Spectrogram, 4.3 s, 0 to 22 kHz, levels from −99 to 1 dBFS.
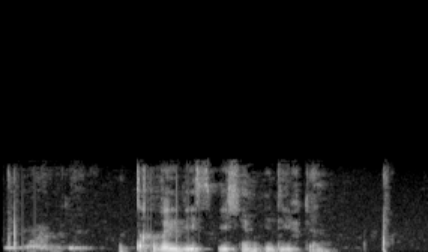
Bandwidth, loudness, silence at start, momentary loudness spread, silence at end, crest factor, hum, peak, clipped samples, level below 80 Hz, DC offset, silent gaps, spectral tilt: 8.2 kHz; -23 LUFS; 0.05 s; 19 LU; 0.4 s; 22 dB; none; -2 dBFS; under 0.1%; -60 dBFS; under 0.1%; none; -6 dB/octave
